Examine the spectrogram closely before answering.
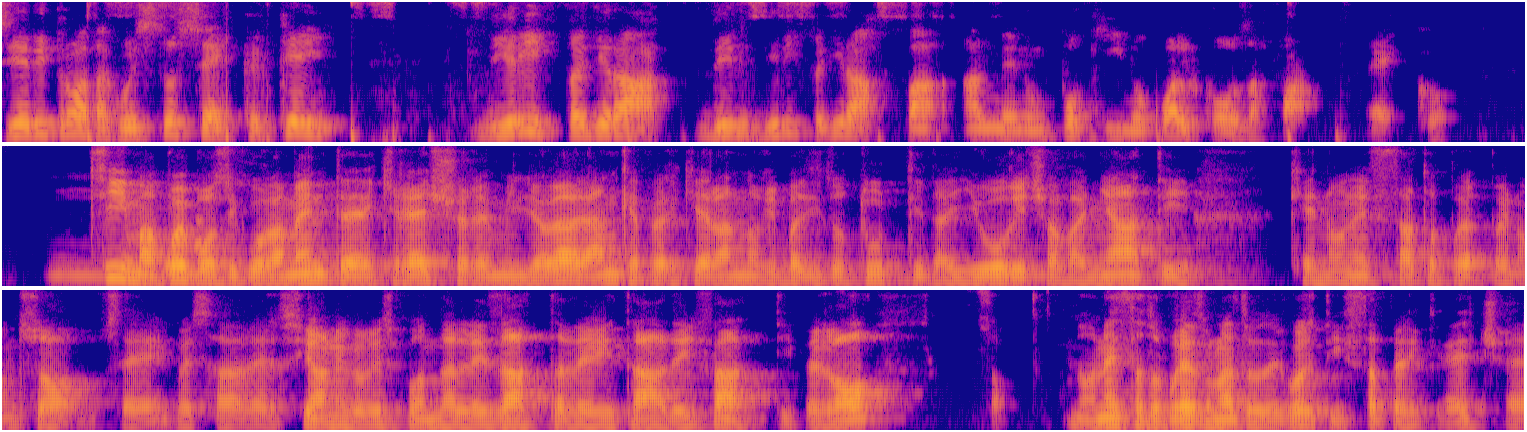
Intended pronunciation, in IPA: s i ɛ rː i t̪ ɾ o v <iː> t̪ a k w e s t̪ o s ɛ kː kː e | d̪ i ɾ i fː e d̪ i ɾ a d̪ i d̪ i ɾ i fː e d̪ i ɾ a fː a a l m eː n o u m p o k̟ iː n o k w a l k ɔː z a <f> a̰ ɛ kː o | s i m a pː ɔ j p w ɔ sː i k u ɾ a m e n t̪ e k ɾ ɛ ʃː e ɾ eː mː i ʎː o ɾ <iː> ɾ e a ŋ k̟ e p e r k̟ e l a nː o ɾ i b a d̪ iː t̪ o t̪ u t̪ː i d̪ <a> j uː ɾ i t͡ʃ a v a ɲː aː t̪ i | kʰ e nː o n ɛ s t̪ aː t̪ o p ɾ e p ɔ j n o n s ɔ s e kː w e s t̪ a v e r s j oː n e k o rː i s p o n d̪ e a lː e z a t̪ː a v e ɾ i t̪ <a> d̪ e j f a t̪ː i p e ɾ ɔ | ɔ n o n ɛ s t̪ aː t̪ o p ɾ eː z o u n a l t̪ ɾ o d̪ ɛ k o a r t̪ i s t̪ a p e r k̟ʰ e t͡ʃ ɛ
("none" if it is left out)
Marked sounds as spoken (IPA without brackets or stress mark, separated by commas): aː, f, aː, a, a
